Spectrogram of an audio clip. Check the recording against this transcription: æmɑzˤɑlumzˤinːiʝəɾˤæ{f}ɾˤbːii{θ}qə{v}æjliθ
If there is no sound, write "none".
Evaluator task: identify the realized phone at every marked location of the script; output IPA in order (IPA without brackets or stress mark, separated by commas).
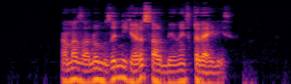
s, θ, v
